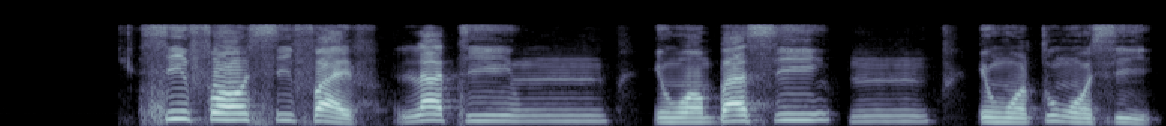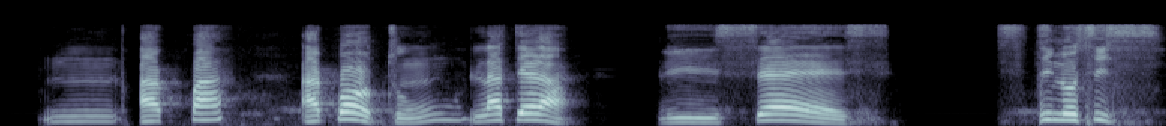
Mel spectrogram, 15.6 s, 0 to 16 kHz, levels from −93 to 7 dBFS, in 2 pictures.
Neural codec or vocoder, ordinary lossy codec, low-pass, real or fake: codec, 16 kHz, 4 kbps, FunCodec, trained on Chinese and English, 50 frames a second; none; 7.2 kHz; fake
